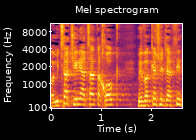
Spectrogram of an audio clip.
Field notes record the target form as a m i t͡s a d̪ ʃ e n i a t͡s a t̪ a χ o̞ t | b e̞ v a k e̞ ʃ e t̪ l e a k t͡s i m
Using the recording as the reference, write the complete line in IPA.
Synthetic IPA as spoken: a m i t͡s a d̪ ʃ e n i a t͡s a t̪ a χ o̞ k | m e̞ v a k e̞ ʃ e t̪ l e a k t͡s i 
